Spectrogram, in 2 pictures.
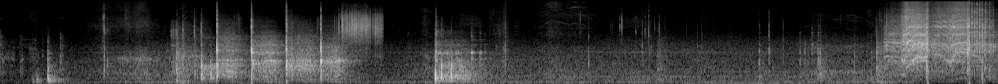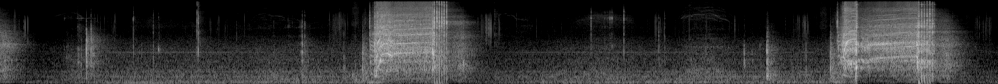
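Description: Power drill driving screws into a PVC gate post insert, in several loud bursts of a few seconds each separated by quieter handling noise.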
